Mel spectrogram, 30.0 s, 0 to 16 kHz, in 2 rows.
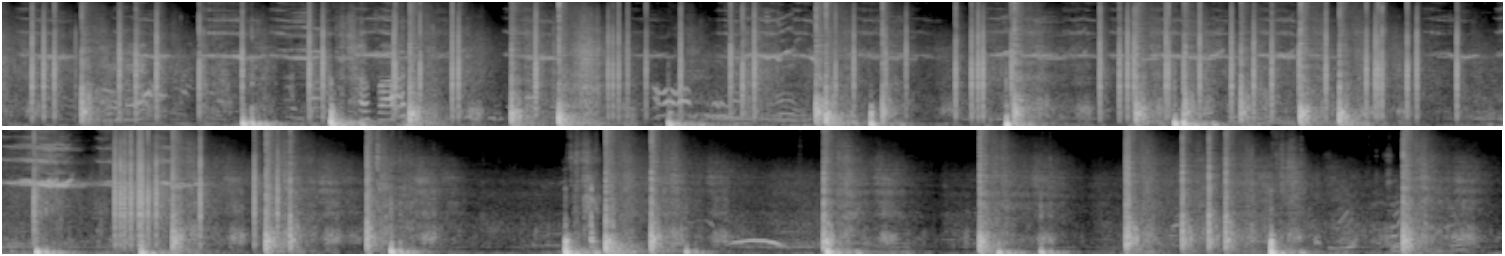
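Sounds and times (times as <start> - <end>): fireworks bangs: 0.0 - 19.8, 20.5 - 30.0.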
